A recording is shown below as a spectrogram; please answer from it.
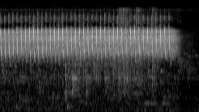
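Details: Hill prinia lure song for training quiet cage birds: a long, high, rapidly pulsed trill at about four notes a second, held steady for over three seconds before cutting off.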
